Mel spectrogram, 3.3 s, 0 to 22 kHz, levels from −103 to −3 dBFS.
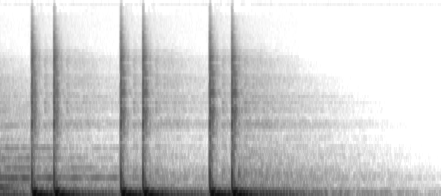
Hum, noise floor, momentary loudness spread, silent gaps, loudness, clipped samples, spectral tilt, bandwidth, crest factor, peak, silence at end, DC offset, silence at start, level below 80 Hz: none; -64 dBFS; 13 LU; none; -21 LUFS; under 0.1%; -6 dB/octave; 11 kHz; 16 dB; -4 dBFS; 1.1 s; under 0.1%; 0 s; -22 dBFS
